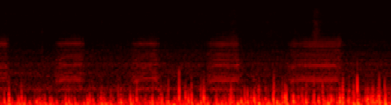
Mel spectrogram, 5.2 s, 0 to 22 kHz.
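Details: 2014 Dodge Charger R/T at every start-up: low engine rumble with a whirring rasp that comes and goes about once a second and stops a few seconds later; unusual start-up noise, cause unknown.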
